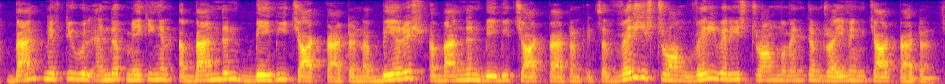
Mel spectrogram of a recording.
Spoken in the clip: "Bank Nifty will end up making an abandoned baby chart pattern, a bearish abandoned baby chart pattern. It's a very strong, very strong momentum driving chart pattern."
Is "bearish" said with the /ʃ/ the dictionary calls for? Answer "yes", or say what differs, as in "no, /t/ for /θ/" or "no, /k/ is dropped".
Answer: yes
